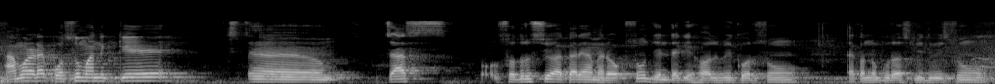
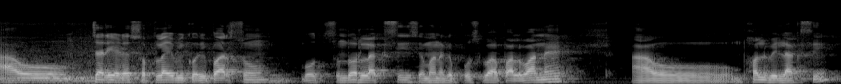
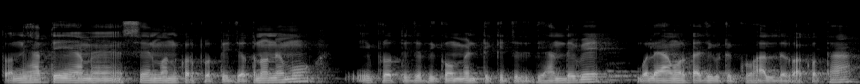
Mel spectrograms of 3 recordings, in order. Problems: constant background noise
